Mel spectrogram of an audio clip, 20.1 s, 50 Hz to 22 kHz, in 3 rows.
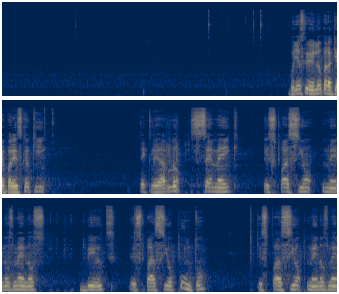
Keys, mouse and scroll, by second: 1.5-4.8 drag, 5.3 click, 7.5 click, 9.5-16.8 typing, 18.3 typing, 19.9-20.1 typing.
